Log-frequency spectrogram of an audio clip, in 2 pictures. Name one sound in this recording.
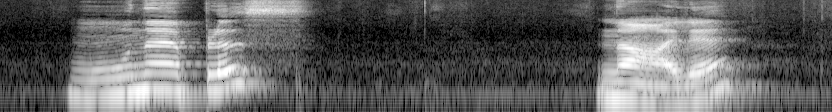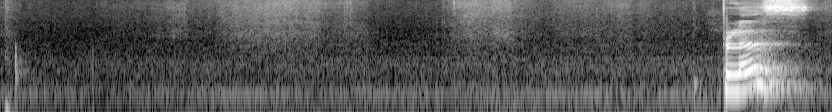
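A woman speaks clearly in short phrases, like a teacher explaining.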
